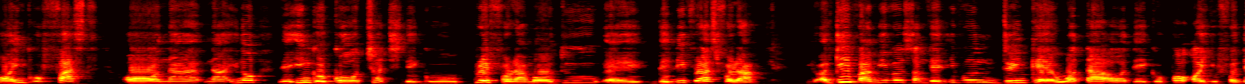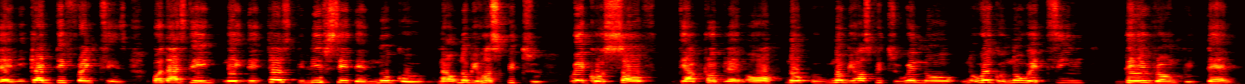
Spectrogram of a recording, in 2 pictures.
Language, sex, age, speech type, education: Nigerian Pidgin, male, 46-60, spontaneous, tertiary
